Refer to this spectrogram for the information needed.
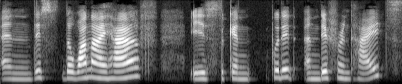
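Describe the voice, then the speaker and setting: A woman with a Dutch accent at a fairly high pitch, very slow pace and fairly even intonation, in a very clean recording with a silent background. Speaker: watercolor artist. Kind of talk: live stream chat while painting. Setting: live stream.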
